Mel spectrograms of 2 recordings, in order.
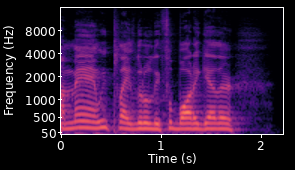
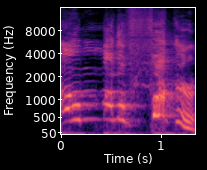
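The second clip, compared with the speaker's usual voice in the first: very high-pitched angry outburst, cursing. Retelling his mom opening the door on him: imitating mom's angry outburst. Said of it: "She's tight".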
